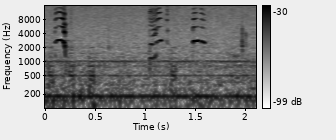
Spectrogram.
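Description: Faint squeaks of a felt-tip marker writing on a glass lightboard: a few short, high chirps spread over the two seconds, over a low steady electrical hum.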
